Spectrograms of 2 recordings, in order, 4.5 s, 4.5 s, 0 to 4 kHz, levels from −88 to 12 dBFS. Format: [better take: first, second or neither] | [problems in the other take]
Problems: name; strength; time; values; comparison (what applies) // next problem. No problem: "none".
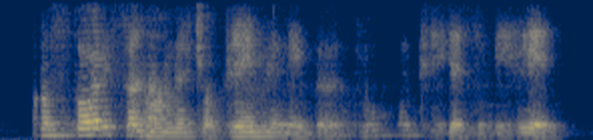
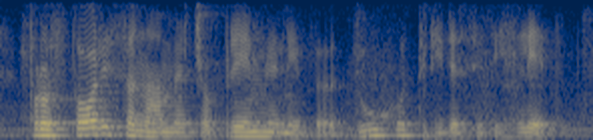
second | noise reduction (neural mask model DeepFilterNet 3)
